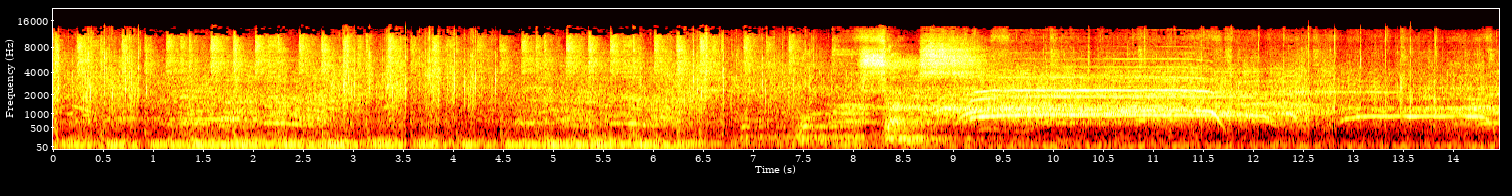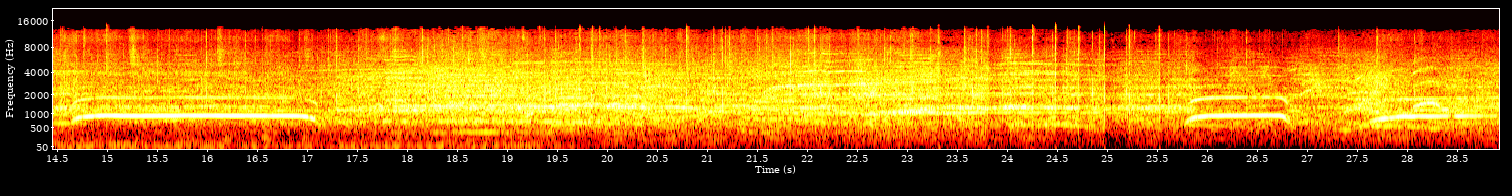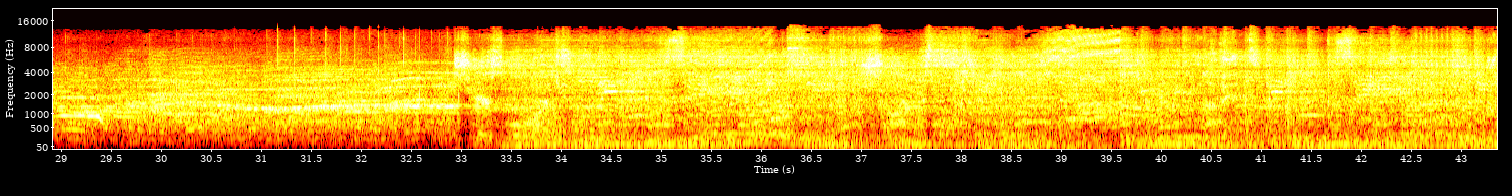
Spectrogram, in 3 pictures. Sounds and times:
Cheering: 0.0s - 43.3s.

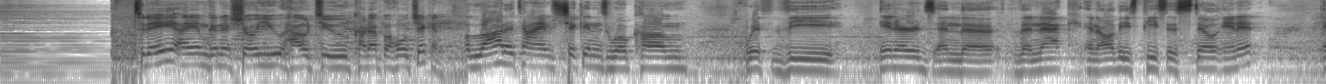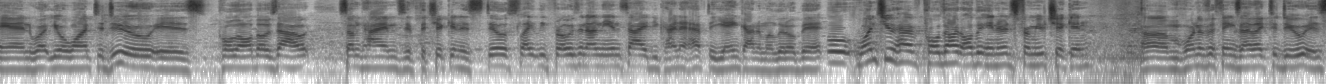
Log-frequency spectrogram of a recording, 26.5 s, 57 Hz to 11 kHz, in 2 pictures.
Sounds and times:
Speech: 1.4s - 26.5s.

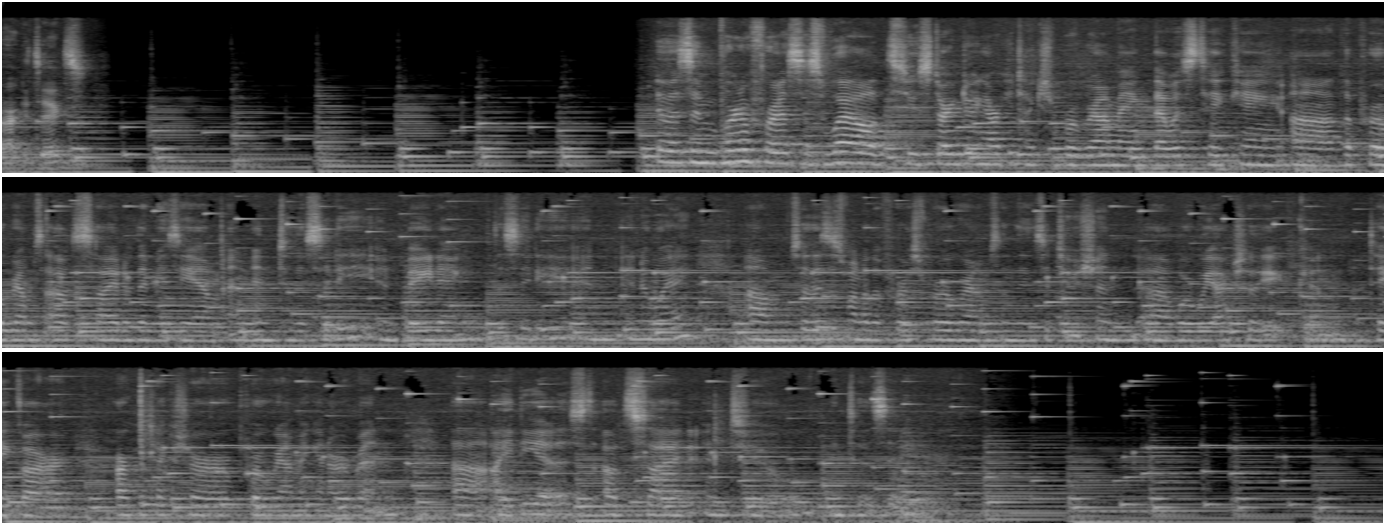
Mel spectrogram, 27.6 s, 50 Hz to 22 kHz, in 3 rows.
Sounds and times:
Speech: 0.0s - 0.6s, 4.4s - 24.6s
Music: 0.0s - 27.6s.

